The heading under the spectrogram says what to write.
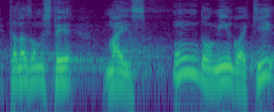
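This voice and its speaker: This is an ordinary speaking voice. It moves at a fairly slow pace. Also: man. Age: 60s. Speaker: pastor and Sunday school teacher. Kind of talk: Bible class lecture. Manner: conversational.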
